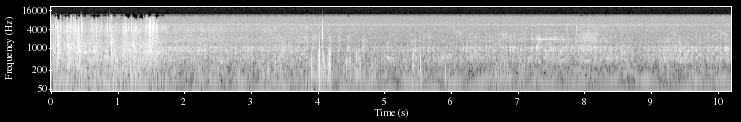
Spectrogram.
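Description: Inside a moving gondola cable car cabin: a rattling clatter for about the first second and a half, then a steady hum with a few scattered clicks.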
